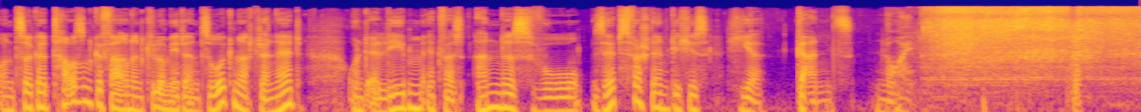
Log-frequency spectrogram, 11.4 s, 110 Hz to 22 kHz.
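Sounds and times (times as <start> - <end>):
speech: 0.0 - 9.4
shower water spraying down: 9.2 - 11.3.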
